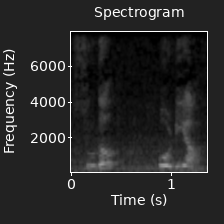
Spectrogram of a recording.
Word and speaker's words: pseudopodia: P इसमें silent होता है, pseudopodia मतलब अमीबा ने खाना टेक किया बाय द pseudopodia, उसी को हम कहेंगे indigestion।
